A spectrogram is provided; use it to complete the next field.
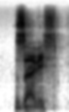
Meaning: ovary (plant)
- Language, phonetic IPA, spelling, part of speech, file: Russian, [ˈzavʲɪsʲ], завязь, noun, Ru-завязь.ogg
